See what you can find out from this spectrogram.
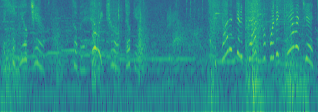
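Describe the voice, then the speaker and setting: A woman voicing a small, eager, childlike fairy companion in a video game, squeaky and excitable. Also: normal speed, over loud music. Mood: excited. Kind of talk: game voice acting.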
